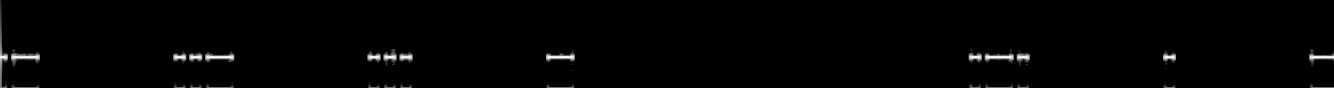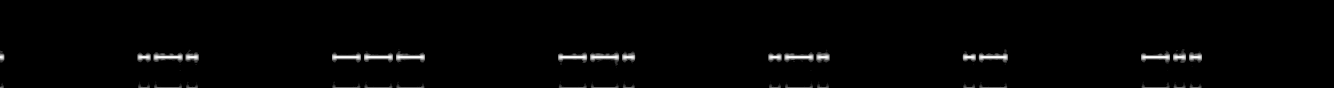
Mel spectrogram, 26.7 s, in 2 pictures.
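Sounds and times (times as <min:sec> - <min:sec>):
morse code at 5 wpm: 0:00.0 - 0:00.4, 0:01.8 - 0:02.4, 0:03.7 - 0:04.1, 0:05.5 - 0:05.8, 0:09.7 - 0:10.3, 0:13.1 - 0:13.4, 0:14.8 - 0:15.4, 0:16.7 - 0:17.6, 0:19.0 - 0:19.7, 0:21.0 - 0:21.6, 0:23.0 - 0:23.4, 0:24.8 - 0:25.4.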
